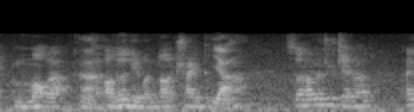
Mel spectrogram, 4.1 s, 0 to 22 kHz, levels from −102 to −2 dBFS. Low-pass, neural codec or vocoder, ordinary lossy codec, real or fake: 7.2 kHz; none; AAC, 48 kbps; real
